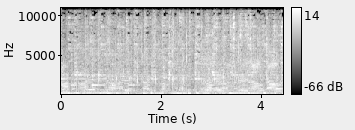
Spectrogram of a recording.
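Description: Loud music mixed with the voices of a large crowd chanting and singing together, as at a devotional kirtan.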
